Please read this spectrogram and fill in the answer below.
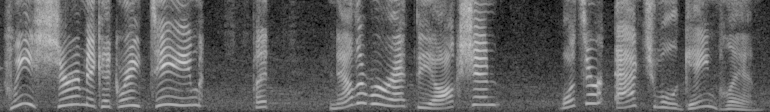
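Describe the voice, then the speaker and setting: Brief: tiny excitable game sidekick, very high and bouncy, third-person talker. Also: female voice, measured pace, heavy background noise, heavily acted. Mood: eager. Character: tiny floating girl companion, chirpy, excitable. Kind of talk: video game dialogue. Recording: game audio over loud music.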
